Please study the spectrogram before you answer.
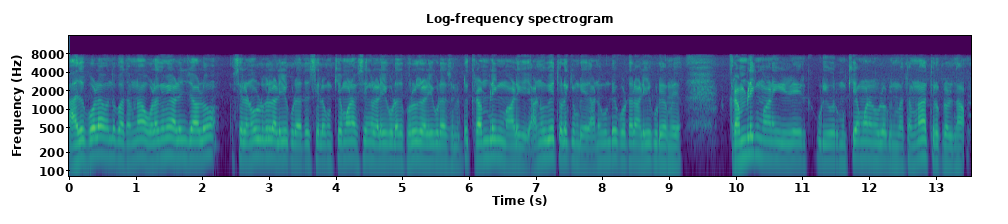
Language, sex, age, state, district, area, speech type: Tamil, male, 45-60, Tamil Nadu, Tiruchirappalli, rural, spontaneous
